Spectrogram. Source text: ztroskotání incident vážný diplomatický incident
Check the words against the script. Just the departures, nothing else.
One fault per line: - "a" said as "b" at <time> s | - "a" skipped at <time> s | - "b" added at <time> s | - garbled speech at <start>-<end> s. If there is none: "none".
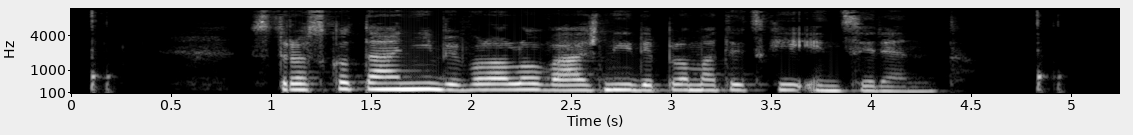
- "incident" said as "vyvolalo" at 1.8 s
